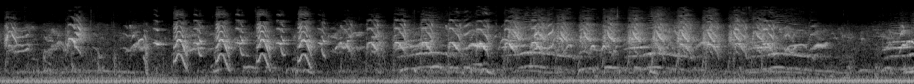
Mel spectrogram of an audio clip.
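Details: Cockatiel calls used to encourage breeding and singing: loud, harsh squawks and chirps repeated about four times a second, other birds chattering behind, with a low electrical hum throughout.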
